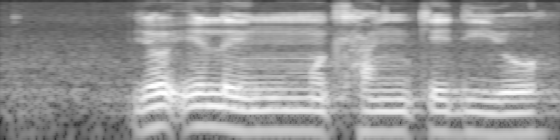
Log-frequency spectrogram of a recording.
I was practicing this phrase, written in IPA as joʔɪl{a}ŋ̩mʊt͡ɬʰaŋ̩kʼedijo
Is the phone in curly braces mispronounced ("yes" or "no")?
yes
